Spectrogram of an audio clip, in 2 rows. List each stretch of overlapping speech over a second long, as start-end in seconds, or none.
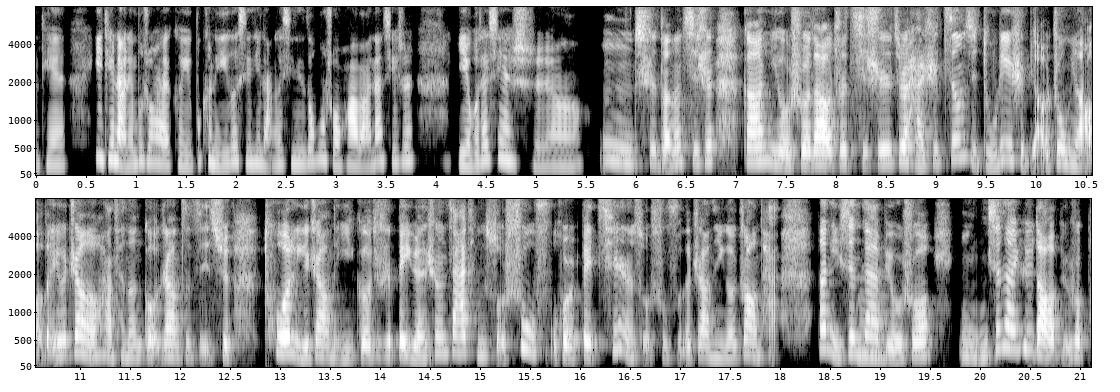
none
